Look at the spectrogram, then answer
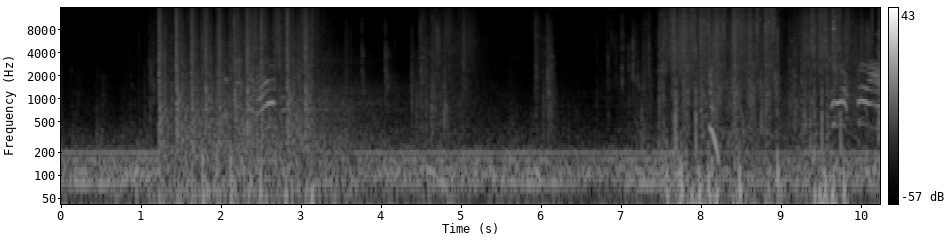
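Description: Rapid automatic gunfire from a weapon in the video game Starfield rattles in loud bursts, pausing briefly between volleys, with a low steady background hum and occasional short voice sounds.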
